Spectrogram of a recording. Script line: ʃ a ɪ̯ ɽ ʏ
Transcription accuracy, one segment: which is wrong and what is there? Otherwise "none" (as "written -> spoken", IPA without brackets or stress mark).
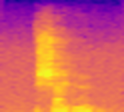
none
